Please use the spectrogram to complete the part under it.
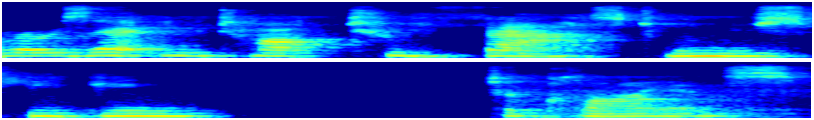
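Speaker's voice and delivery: usual speaking voice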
